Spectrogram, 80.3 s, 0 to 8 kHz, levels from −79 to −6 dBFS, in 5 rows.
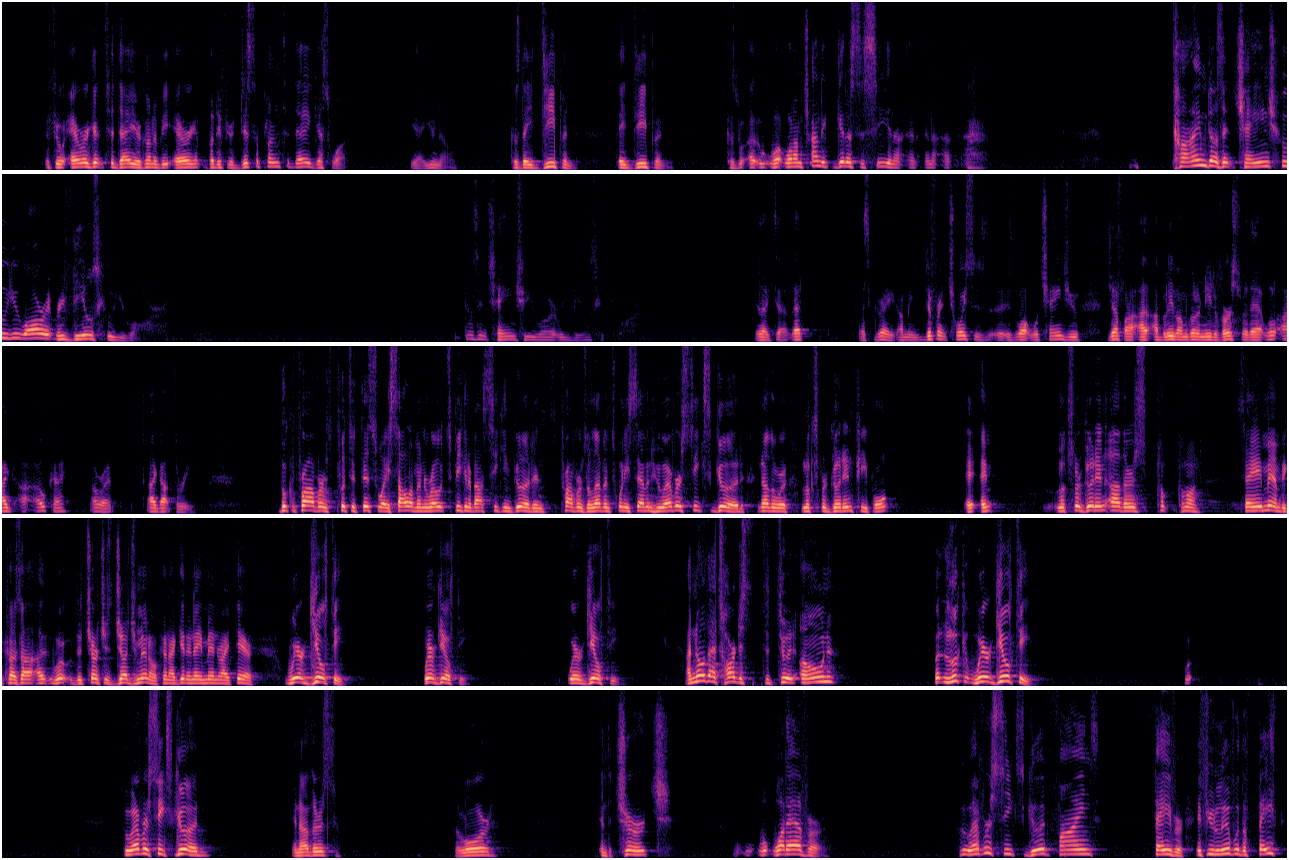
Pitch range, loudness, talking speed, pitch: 145-190 Hz, -25 LUFS, 145 wpm, 165 Hz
